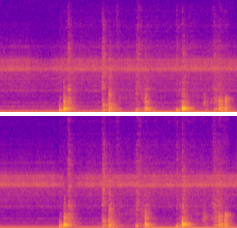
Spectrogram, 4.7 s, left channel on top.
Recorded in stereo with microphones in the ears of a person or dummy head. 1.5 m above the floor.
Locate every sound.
1.2 s footsteps: 25° left (ahead or behind), 1.6 m; by 4.6 s 35° right (ahead or behind), 1.8 m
